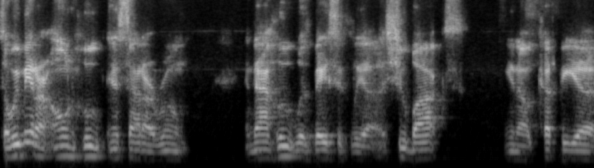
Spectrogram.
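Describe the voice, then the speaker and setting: Speaking at a moderate pace, a man uses an unremarkable speaking voice at medium pitch with ordinary pitch variation. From Philippines, raised in Los Angeles from age 8. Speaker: basketball coach. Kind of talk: casual interview chat.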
